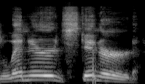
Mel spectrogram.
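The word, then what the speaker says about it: Lynyrd Skynyrd: Pronounced Leonard Skinner, number 3.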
